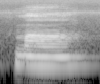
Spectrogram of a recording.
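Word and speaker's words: 妈: the ma said with the first tone sounds like ma ma it's uh high and flat and that word said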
